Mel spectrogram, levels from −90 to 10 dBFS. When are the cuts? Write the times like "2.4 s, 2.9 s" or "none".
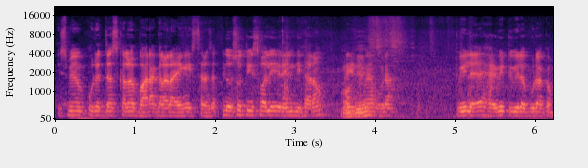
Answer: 2.1 s

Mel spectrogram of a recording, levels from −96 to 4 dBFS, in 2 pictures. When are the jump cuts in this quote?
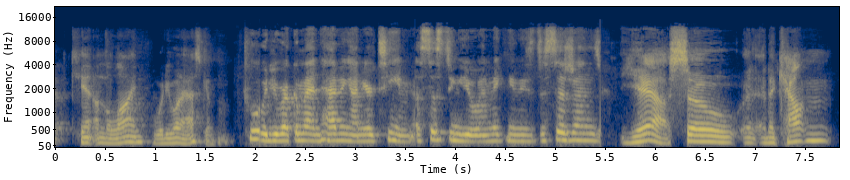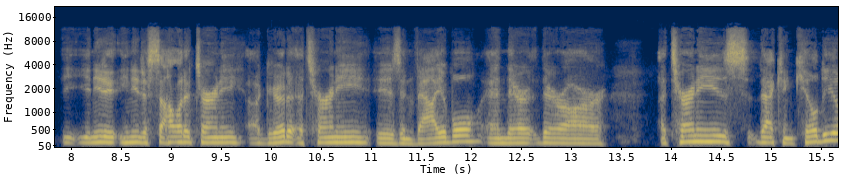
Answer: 1.9 s, 3.6 s, 5.4 s

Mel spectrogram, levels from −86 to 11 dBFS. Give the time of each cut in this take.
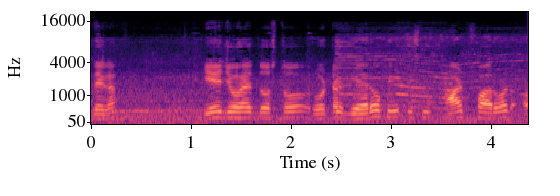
2.4 s

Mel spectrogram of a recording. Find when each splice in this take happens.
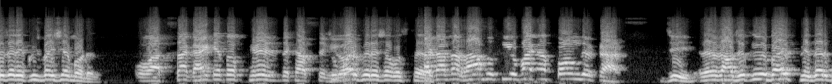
4.3 s

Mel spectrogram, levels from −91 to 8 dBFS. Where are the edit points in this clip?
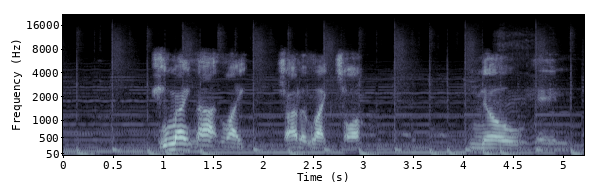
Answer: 0.9 s

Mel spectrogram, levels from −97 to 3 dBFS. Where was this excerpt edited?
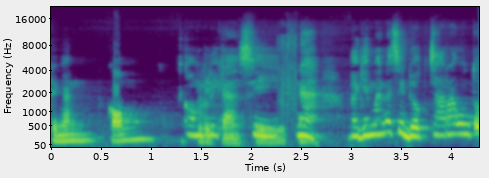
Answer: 2.3 s

